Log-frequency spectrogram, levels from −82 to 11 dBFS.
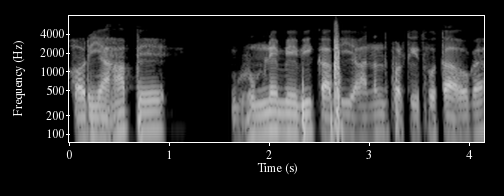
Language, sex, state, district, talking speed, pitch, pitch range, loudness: Hindi, male, Uttar Pradesh, Gorakhpur, 160 wpm, 105 Hz, 95-115 Hz, -18 LUFS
